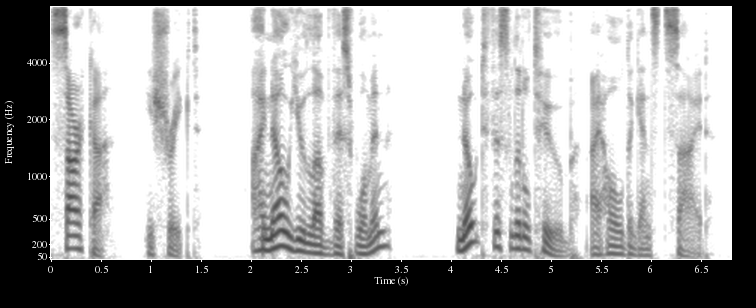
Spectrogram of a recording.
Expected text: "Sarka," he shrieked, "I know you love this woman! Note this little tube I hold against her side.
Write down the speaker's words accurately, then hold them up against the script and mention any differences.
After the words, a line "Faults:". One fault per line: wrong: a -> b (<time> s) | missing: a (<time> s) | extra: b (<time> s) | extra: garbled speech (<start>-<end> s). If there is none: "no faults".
"Sarka," he shrieked, "I know you love this woman! Note this little tube I hold against side.
Faults:
missing: her (6.2 s)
